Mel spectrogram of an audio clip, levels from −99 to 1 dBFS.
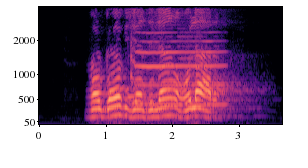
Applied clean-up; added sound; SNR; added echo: none; Trumpet; 9 dB; reverberation time 1.1 s.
